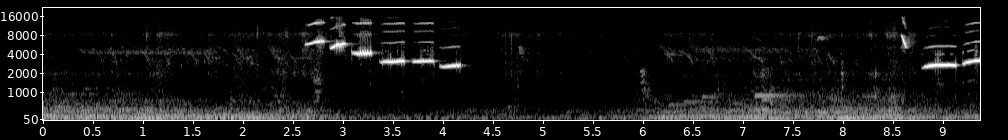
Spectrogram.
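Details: Common iora song used as a lure to start birds singing: a rapid series of high whistled notes descends in steps, then a second phrase begins after a quiet stretch with low background hum.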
